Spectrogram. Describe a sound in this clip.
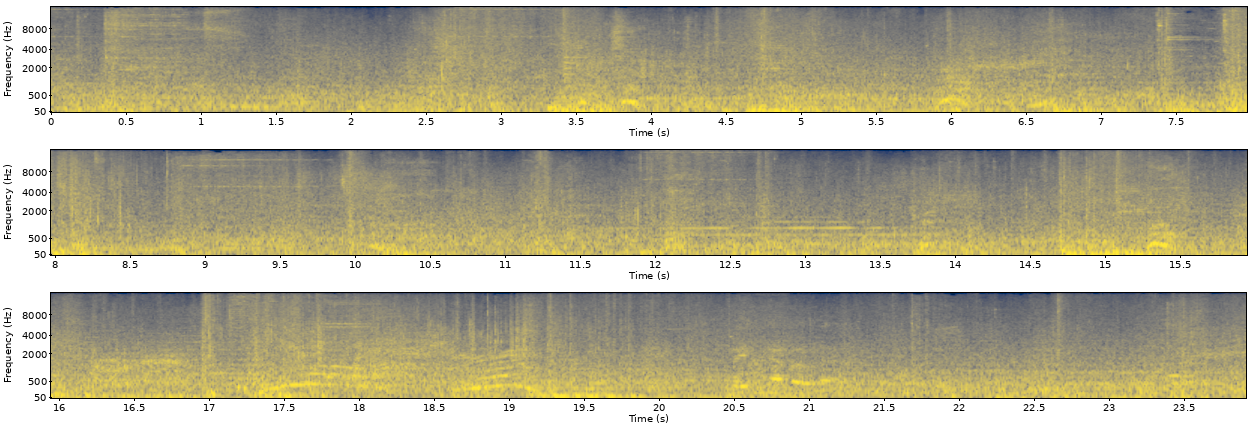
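Heavy blades slash and thud into monsters in quick bursts.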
